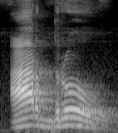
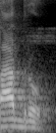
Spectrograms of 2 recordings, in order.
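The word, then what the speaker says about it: আর্দ্র: তারপরে বল আমরা এবার পড়তে পারি আরদ্রতা আরদ্র এটা যেহেতু একটা রেপ আছে একটা র ফলা আছে উচ্চারণ হওয়া উচিত আরদ্র কিন্তু ফিজিক্স শিখার স্বার্থে এবং উচ্চারণের সুবিধার্থে আমরা উচ্চারণ করব আদ্র র ফালাটা আমি উচ্চারণ রেপটা উচ্চারণ করতে পারছি না আমি করব আদ্র আসলে হবে আদ্রতা তাইতো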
